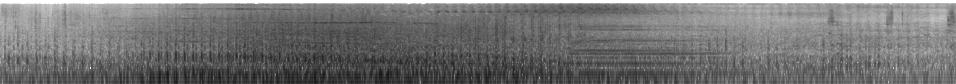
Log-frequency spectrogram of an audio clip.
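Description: A helicopter roars overhead with thudding rotor blades, then fades away.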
